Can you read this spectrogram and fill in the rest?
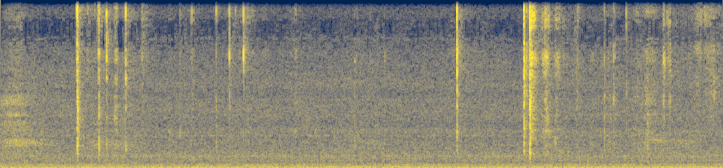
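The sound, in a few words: scissors cutting card stock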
